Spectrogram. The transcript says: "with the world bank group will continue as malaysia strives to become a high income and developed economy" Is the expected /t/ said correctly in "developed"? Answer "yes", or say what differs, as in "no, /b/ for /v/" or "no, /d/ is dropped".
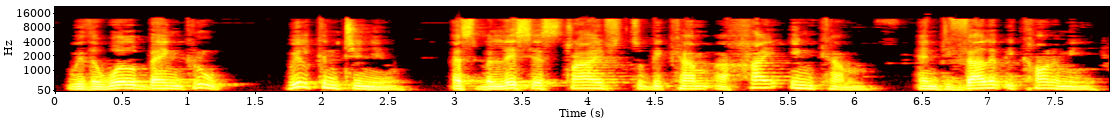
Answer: no, /t/ is dropped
